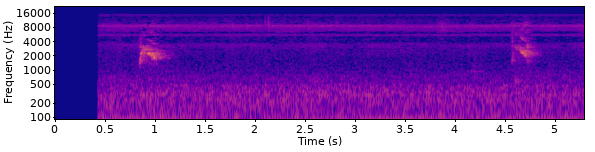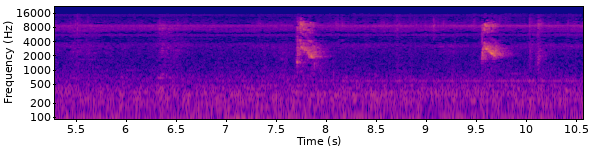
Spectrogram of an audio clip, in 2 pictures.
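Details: Budgerigars playing and chasing one another along a rope give a few short, sharp chirps spaced several seconds apart over a steady hiss.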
